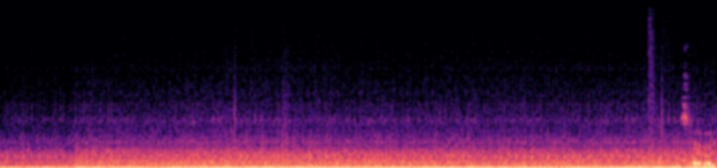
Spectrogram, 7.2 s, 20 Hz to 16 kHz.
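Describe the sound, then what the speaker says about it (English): Valtra tractor engine idling in Farming Simulator 22, a steady low rumble that holds evenly throughout with a few faint clicks near the end. "Veltra is our biggest tractor that we have on the farm currently"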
